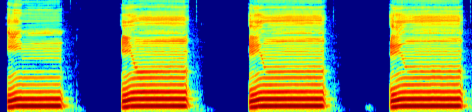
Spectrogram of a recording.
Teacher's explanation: نون ساکن کی جو آواز ہوگی وہ ناک میں چھپ جائے گی، اس طرح کی اس میں غنہ بھی ہوگا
